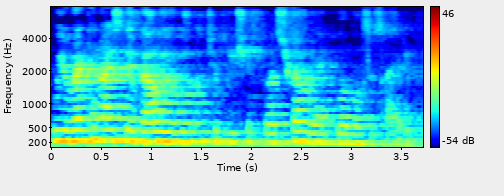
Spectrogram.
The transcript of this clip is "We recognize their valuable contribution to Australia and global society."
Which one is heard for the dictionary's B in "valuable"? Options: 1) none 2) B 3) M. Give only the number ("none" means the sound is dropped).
1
